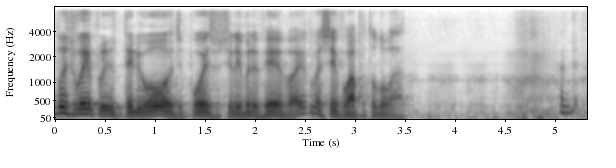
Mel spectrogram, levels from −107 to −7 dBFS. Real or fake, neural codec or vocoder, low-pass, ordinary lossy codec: fake; codec, 24 kHz, 1.2 kbps, DualCodec; 7.2 kHz; none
